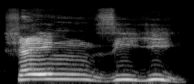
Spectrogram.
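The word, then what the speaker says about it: Zhang Ziyi: Her name is Shang Ziyi. Something like that. It's spelled like ZHANGZIYI.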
